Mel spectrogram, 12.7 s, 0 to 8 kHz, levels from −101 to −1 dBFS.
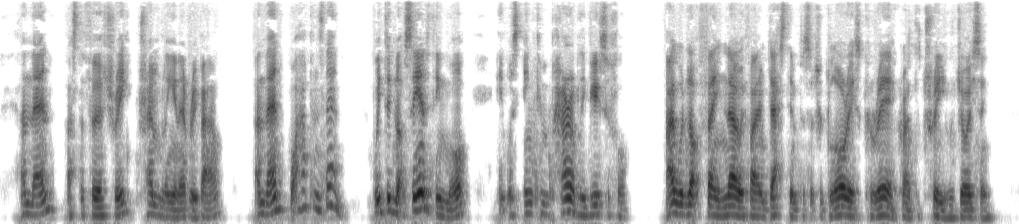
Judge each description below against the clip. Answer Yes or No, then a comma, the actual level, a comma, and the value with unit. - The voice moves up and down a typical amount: No, wide, 5.9 semitones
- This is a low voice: Yes, low, 125 Hz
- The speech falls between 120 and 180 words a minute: No, average, 200 wpm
